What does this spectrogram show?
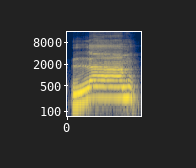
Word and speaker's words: لام: الف لام زبر الف لام زیر الف لام پیش یعنی لام کا مخرج کہاں ہے؟ طرف لسان اور زواحق سے، یعنی سامنے کے دانتوں سے لگ کر کے لام کا تلفظ نکلتا ہے.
